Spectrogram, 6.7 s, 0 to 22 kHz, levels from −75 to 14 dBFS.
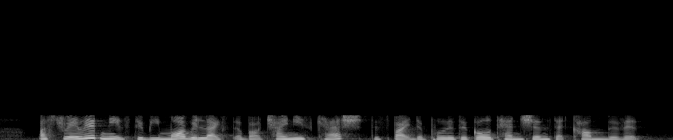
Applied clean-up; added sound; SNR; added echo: none; none; none; none.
